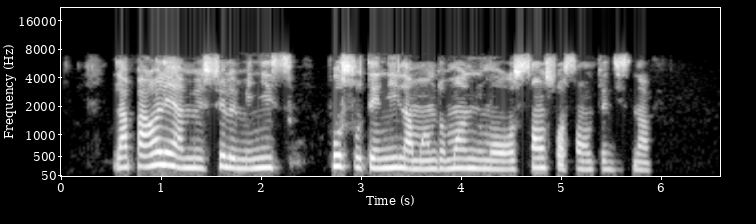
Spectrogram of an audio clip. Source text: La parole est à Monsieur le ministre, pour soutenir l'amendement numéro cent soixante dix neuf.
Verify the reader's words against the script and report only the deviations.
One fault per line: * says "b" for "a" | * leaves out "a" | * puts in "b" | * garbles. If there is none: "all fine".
all fine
